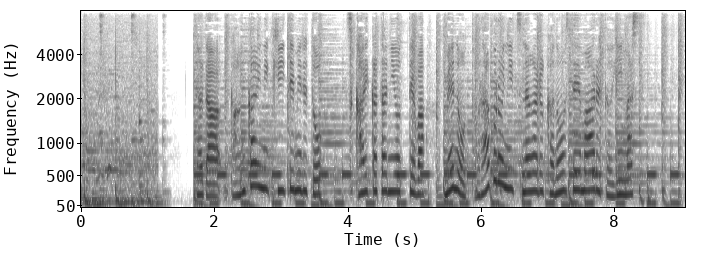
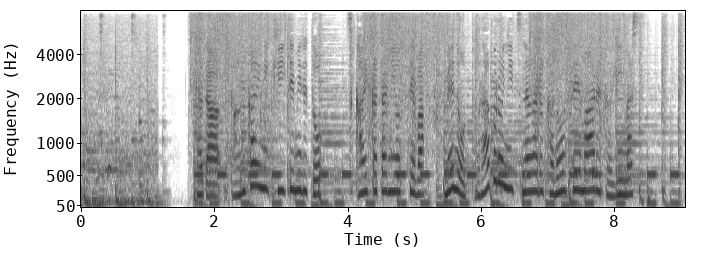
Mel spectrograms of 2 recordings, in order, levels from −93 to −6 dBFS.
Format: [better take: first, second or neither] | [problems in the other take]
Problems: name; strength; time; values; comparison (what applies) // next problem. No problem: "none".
first | background sound (Water / Splash, splatter); 15 dB below the speech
